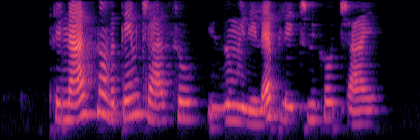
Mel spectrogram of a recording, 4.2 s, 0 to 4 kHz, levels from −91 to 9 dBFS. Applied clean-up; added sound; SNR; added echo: none; none; none; none.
